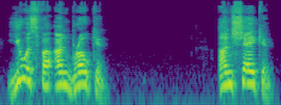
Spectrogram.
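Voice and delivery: rhythmic, lilting read-aloud of a rhyming book; reading to children. Acted. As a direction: read each verse to the kids with a bounce.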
